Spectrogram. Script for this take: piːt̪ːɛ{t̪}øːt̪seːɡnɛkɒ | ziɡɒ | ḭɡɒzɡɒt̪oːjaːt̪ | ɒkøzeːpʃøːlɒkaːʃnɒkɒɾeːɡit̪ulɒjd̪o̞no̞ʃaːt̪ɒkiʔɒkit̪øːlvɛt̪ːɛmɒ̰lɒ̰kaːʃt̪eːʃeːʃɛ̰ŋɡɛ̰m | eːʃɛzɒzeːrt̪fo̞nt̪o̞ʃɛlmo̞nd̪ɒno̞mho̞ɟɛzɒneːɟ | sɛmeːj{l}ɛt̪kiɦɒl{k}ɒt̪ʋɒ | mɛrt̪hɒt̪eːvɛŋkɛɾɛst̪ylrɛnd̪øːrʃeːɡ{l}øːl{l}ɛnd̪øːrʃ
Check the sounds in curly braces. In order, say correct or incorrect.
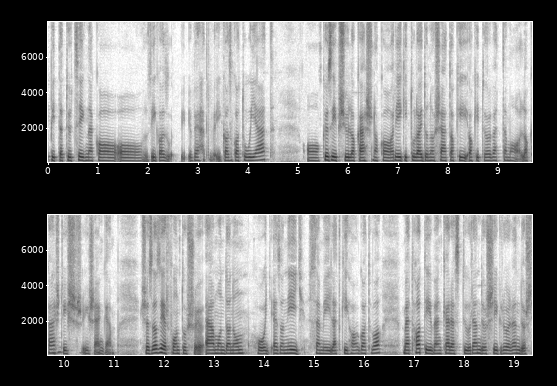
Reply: correct, correct, incorrect: ɡ, incorrect: r, incorrect: r

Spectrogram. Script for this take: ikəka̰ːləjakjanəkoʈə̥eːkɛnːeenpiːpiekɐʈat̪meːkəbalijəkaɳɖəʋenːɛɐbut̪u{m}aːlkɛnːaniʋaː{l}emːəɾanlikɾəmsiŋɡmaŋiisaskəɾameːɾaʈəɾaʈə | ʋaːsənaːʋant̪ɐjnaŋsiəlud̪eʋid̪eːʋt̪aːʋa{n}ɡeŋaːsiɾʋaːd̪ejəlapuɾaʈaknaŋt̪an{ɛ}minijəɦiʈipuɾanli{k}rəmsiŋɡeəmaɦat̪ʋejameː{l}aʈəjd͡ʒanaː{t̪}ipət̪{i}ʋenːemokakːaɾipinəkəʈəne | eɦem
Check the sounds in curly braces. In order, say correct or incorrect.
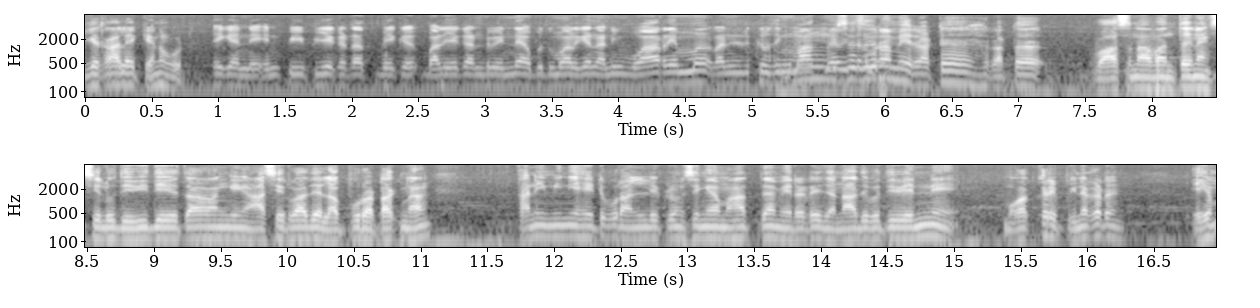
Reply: correct, incorrect: ɾ, incorrect: ŋ, incorrect: i, correct, incorrect: ɾ, incorrect: d̪, correct

